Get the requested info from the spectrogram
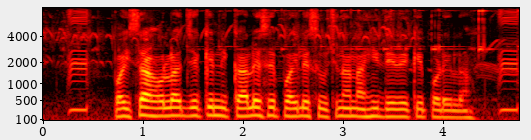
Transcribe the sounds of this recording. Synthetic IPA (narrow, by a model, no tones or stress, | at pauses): pəɪsaɦoːlaːd͡ʒeːkenɪkaːlesepəɦɪlesuːt͡ʃnanaːɦĩd̪eːʋekepəɽeːlaː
